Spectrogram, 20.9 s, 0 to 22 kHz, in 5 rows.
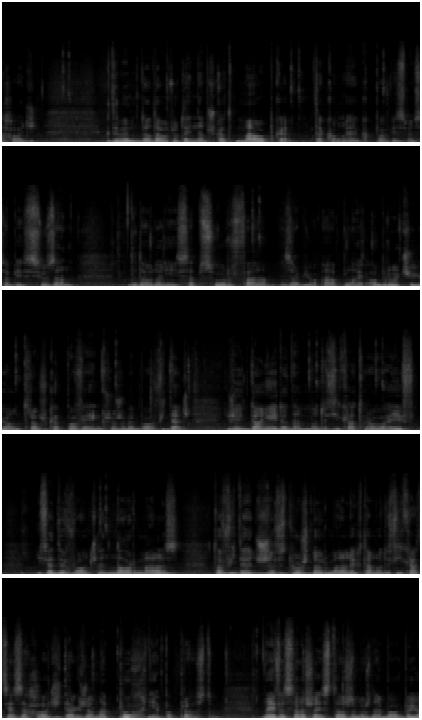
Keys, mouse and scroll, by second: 0.6 click, 1.6 shift+a, 3.7 click, 5.5 ctrl+2, 6.7 click, 8.1 r, 8.6 click, 9.1 s, 9.9 middle click, 10.5-13.2 drag, 10.7 middle click, 11.3 middle click, 11.5 middle click, 13.5 click, 16.7-20.8 middle drag, 20.1 alt+a.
